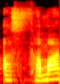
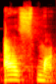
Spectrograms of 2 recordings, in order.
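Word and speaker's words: asthma: कहते हैं ना उसको इंग्लिश में बेटा अस्थमा नहीं कहते उसको एस्मा कहते हैं टी एच वहां पे साइलेंट है है ना आप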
